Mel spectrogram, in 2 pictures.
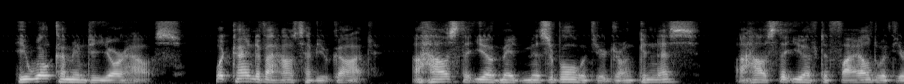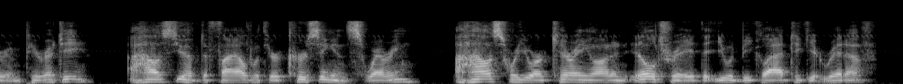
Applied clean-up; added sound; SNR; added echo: neural separator model SepFormer DNS4.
